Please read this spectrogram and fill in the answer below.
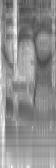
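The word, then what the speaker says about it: court-bouillon: The court bullion, pronounced kuban in cajinjun country, cooked low and slow until the fish flaked apart and the broth had concentrated into something deeply complex.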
